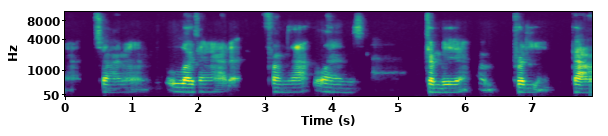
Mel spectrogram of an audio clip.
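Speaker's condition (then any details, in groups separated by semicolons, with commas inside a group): ALS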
